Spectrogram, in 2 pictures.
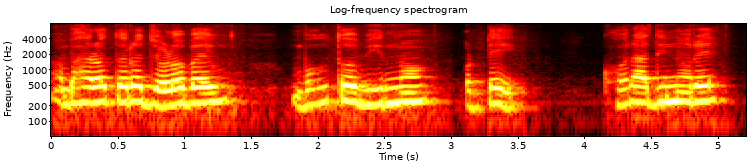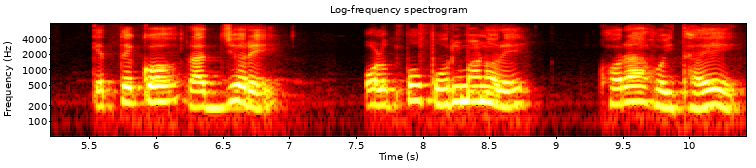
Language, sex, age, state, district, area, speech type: Odia, female, 45-60, Odisha, Kandhamal, rural, spontaneous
